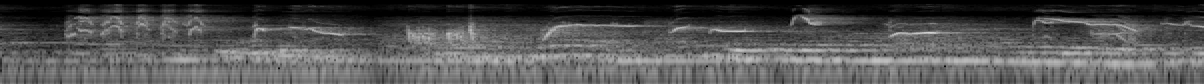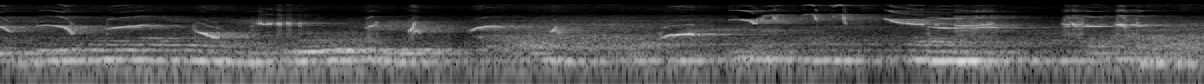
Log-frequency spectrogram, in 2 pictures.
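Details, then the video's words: Oriental magpie-robin ngriwik song at midday: a busy stream of whistles, steep downward slurs and chattering bursts, varying from phrase to phrase, with a continuous low hum underneath. "SUARA KACER NGRIWIK DISIANG HARI"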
